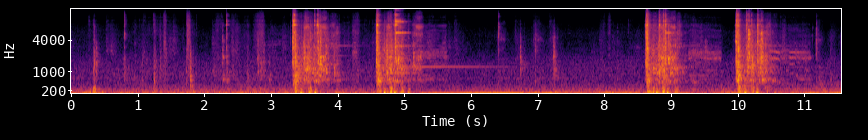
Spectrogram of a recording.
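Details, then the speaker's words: Predator 212 Mega Moto minibike engine just after installing CDI Performance ignition kit on a 12 V Milwaukee M12 battery: several sharp rasping recoil pulls with no catch or firing; engine turns over but won't start. "Didn't go so well. Let's try to figure out why. Why doesn't it work?"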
